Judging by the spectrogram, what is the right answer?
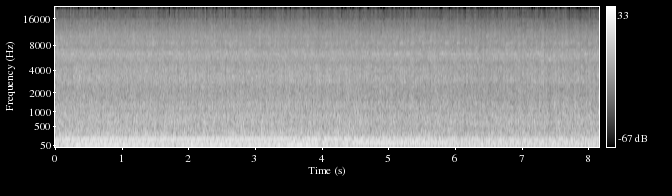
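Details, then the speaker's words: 1955 Chevy 210 Delray 265 V8, first start in a long time: loud steady drone revved with throttle held, not idle, pitch dropping halfway as throttle eases; runs cleanly with no knocks or misses. "I mean it's it's not idle. I have it set at idle. I was giving it gas. Rev up a little bit."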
